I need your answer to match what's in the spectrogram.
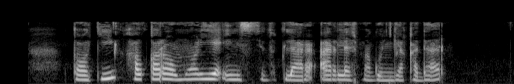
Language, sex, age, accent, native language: Uzbek, female, 19-29, Toshkent viloyati, Uzbek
